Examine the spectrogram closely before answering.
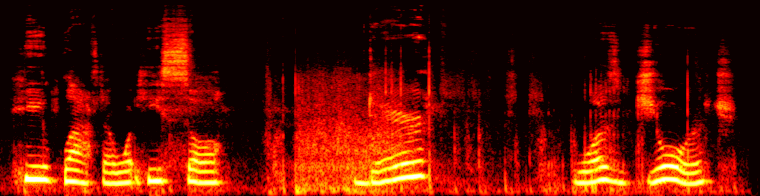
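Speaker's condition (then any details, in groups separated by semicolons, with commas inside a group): No condition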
